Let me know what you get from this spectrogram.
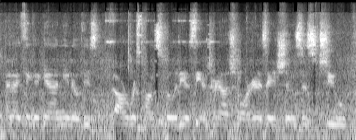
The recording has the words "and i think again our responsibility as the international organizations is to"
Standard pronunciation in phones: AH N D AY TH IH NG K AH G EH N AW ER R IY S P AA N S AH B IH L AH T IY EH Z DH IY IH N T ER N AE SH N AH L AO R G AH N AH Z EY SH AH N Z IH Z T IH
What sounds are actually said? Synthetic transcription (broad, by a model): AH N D AY TH IH NG K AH G EH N AW ER R IY S P AA N S AH B IH L AH T IY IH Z DH IY IH N T ER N AE SH N L AO R G AH N AH Z EY SH AH N Z IH Z T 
